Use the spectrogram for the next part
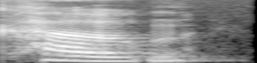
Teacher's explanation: So it has a silent B. Don't try and pronounce the B when you have that combination of M and B together.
